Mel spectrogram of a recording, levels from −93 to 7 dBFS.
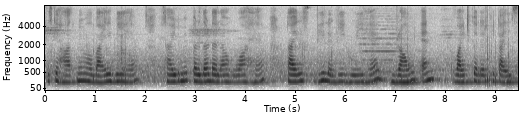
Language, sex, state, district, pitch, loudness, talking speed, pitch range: Hindi, female, Uttar Pradesh, Muzaffarnagar, 215 Hz, -17 LUFS, 160 wpm, 200-230 Hz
